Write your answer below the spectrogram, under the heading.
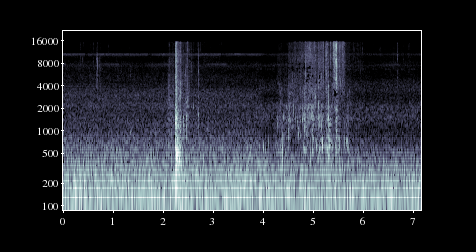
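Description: A single sharp knock about two seconds in, then a short run of lighter clicks and clatters about a second later, over a steady low rumble.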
